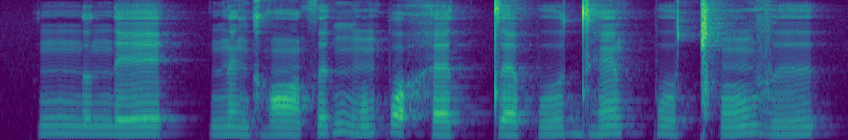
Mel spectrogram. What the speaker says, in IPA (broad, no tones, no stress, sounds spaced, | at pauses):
nː u n e | n ẽ ɡʱ ɔ̃ː θ ɨ ŋ͡m ũ p ɔ h ɛ tː ɛ p u dʱ ẽ pː u ǀʰ ũ v ɨ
